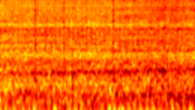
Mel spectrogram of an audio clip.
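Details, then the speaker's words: Suzuki Smash FI injection motorcycle on a road test after replacing worn three-shoe clutch pads that caused juddering and jerky take-off: steady, even engine note, runs smoothly with no shudder. "วันนี้โอเคครับวิ่งดีเลยนะครับผมไม่มีปัญหานะครับผม"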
